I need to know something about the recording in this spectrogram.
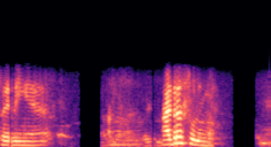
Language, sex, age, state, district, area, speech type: Tamil, female, 18-30, Tamil Nadu, Kallakurichi, rural, conversation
